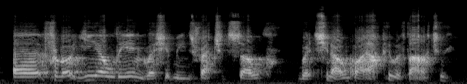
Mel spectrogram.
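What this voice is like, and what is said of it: Northwestern English accent. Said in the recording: “especially said in a northwestern accent”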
